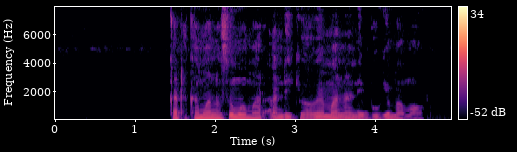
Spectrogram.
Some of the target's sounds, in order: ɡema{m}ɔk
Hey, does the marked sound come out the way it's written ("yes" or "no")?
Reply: yes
